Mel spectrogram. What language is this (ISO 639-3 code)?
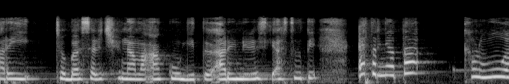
ind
